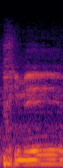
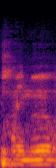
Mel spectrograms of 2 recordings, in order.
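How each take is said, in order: First: It is pronounced the French way, ending in 'é'. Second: It is pronounced the English way. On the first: "les gens disaient primé" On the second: "un film qui s'appelait Primer"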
